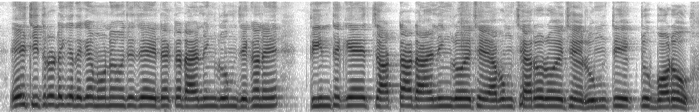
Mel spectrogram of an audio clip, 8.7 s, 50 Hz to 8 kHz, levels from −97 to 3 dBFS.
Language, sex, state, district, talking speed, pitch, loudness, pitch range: Bengali, male, West Bengal, Cooch Behar, 150 wpm, 210 Hz, -14 LUFS, 200-220 Hz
